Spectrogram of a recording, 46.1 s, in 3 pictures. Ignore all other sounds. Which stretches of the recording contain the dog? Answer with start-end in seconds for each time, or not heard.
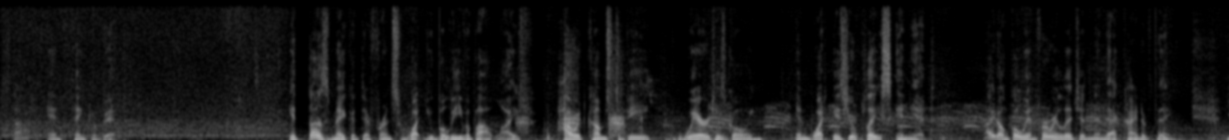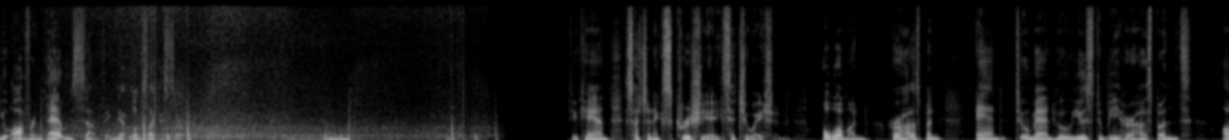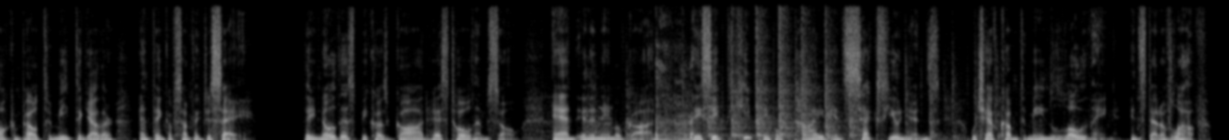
not heard.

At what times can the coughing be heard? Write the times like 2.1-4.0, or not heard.
38.9-39.5.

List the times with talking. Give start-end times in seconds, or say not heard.
0.0-1.6, 3.6-11.7, 12.3-17.6, 22.5-33.9, 34.5-45.9.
